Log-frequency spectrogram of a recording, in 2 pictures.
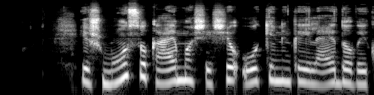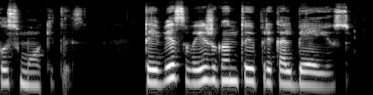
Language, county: Lithuanian, Vilnius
